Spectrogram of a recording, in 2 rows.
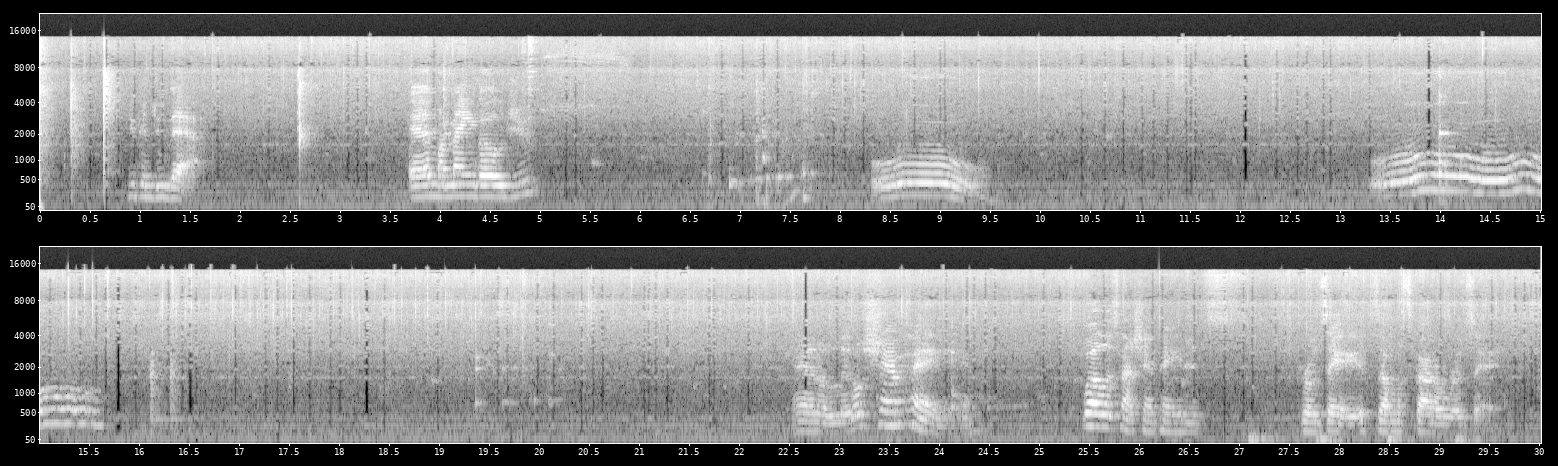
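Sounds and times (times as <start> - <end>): food sizzling in a pan: 0.0 - 30.0
pitched vocal sounds: 13.3 - 15.7.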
